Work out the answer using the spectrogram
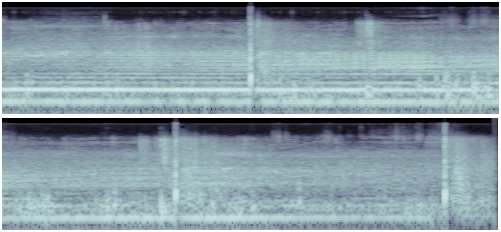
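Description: Fireworks display: rockets going up and bursting, with three sharp bangs standing out, the last near the end. A steady low hum runs underneath and stops near the end.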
